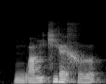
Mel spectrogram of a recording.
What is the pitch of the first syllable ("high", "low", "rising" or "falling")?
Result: rising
